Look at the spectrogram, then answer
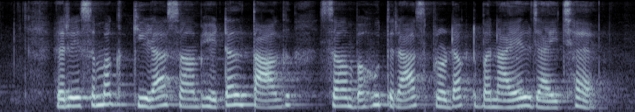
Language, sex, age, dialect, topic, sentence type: Maithili, female, 18-24, Bajjika, agriculture, statement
